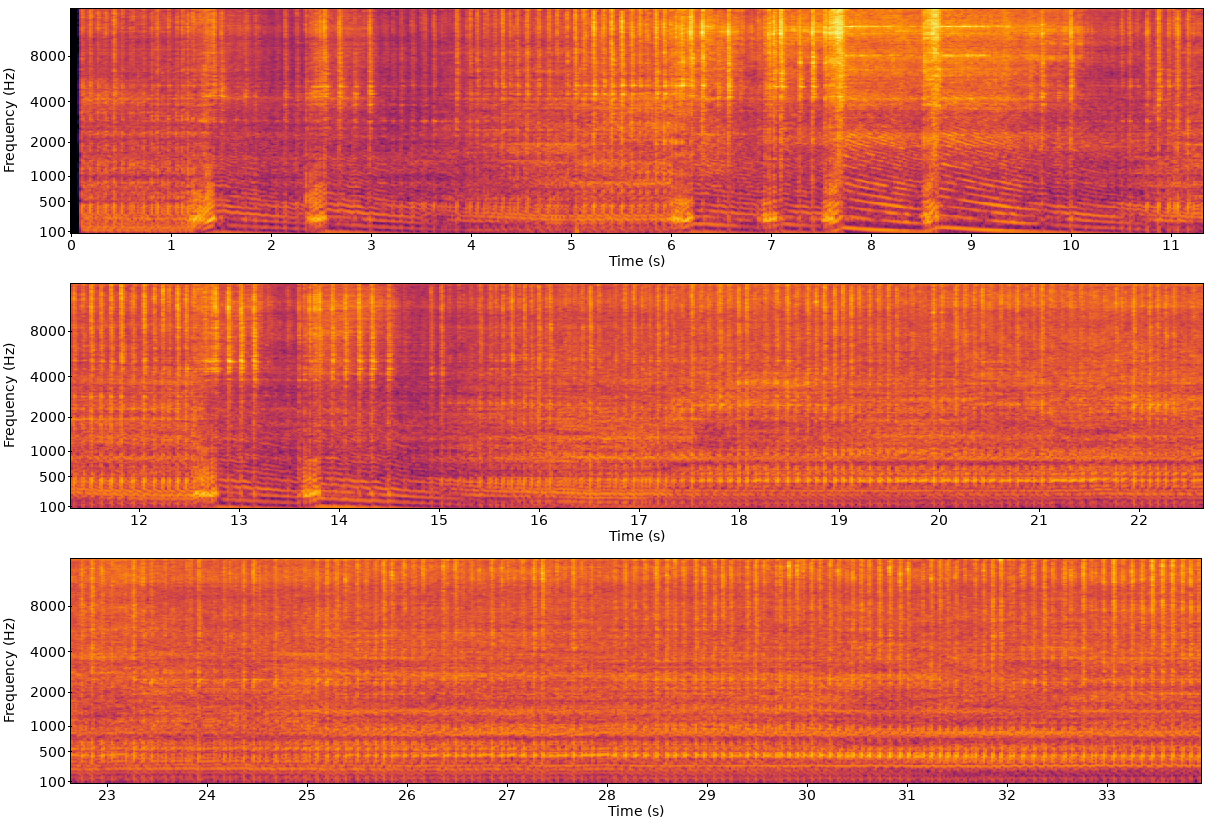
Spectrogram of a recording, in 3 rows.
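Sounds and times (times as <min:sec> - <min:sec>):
dirt bike engine revving and idling: 0:00.1 - 0:33.9.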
